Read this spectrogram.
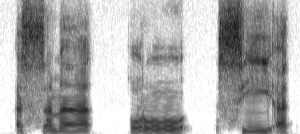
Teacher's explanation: المد الواجب المتصل يا كرام في رواية حفص عن عاصم مقداره 4 أو 5 حركات، لا نقول 4 إلى 5 يعني يكون 4 ونصف هكذا، لا، إما 4 حركات أو 5 حركات.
